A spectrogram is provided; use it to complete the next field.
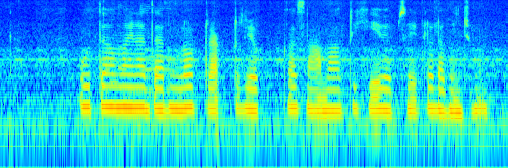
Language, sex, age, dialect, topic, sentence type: Telugu, female, 18-24, Utterandhra, agriculture, question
